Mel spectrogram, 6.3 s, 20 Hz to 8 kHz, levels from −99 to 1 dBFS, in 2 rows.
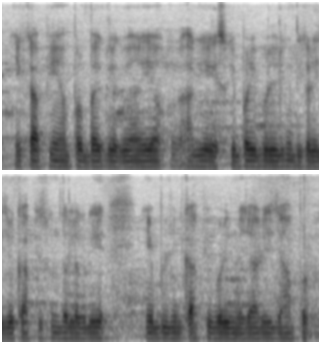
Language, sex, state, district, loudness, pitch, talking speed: Hindi, male, Bihar, Saharsa, -20 LUFS, 95 Hz, 310 wpm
